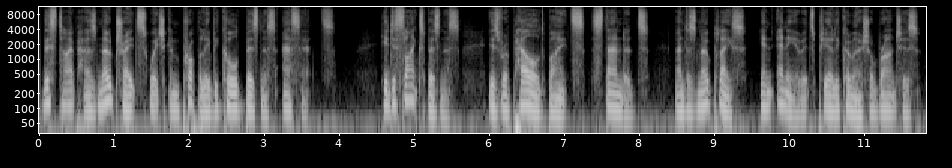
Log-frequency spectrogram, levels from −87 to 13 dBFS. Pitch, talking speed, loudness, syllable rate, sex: 100 Hz, 155 wpm, -21 LUFS, 5.1 syllables/s, male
